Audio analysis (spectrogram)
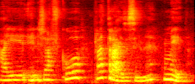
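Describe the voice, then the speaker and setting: Woman, Brazilian Portuguese accent, middle-aged, chatty personal testimony, ends phrases with tag questions, mid-pitched, echoey room. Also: big pitch swings, normal speed, darkish tone. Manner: conversational, tags many phrases with a questioning "né?". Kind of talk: telling a personal faith story.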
